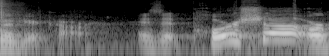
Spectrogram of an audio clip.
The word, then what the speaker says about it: Porsche: well let me ask you how do you pronounce the name of your car is it porsche or porsche it's porsche okay if you say so no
